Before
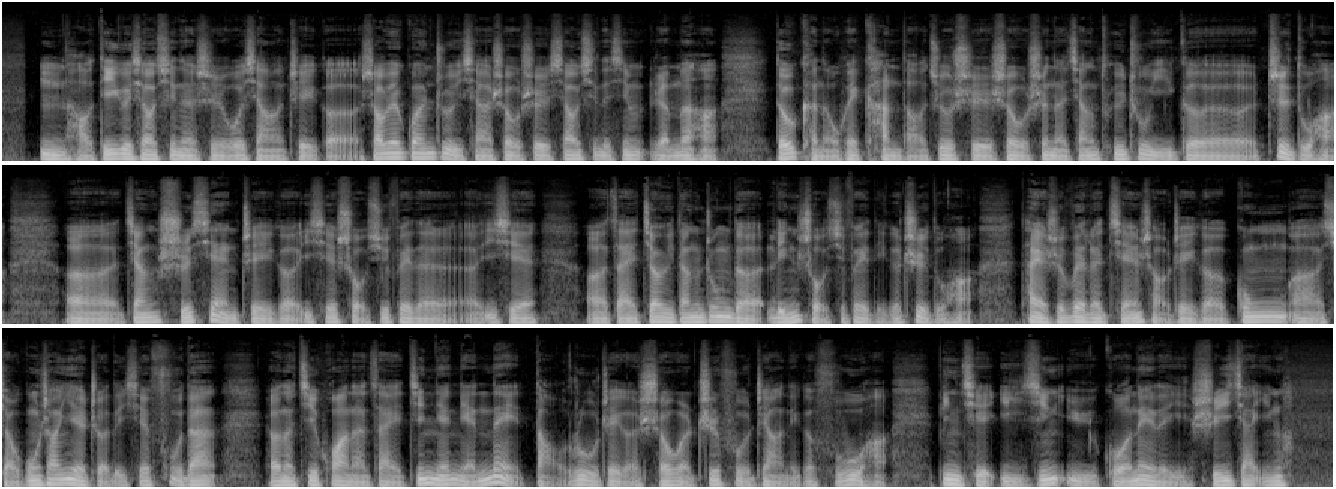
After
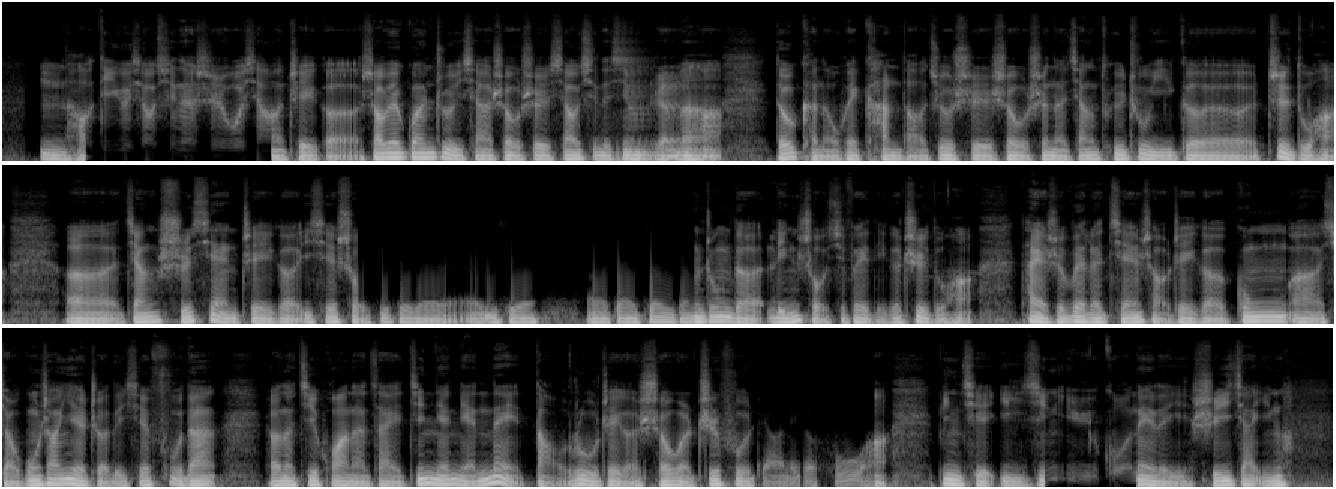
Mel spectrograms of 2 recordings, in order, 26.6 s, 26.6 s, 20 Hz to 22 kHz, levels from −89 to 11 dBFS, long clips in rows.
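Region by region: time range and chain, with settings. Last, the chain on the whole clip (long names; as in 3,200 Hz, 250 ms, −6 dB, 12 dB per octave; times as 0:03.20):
0:00.55–0:01.80: inverse Chebyshev high-pass filter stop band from 240 Hz, stop band 70 dB + downward compressor 4 to 1, threshold −30 dBFS
0:04.05–0:04.79: de-essing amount 45% + flutter between parallel walls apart 7.8 metres, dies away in 0.5 s
0:11.24–0:13.50: inverse Chebyshev low-pass filter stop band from 980 Hz + downward compressor, threshold −19 dBFS
0:22.77–0:23.58: low-shelf EQ 200 Hz −11 dB + output level in coarse steps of 18 dB + low-pass with resonance 610 Hz, resonance Q 4.5
0:24.70–0:25.33: high-pass filter 490 Hz 24 dB per octave + high-shelf EQ 2,000 Hz +10 dB + downward compressor 10 to 1, threshold −34 dBFS
whole clip: drawn EQ curve 140 Hz 0 dB, 760 Hz −12 dB, 1,200 Hz −4 dB, 7,400 Hz −19 dB, 11,000 Hz −10 dB; automatic gain control; level −6.5 dB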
